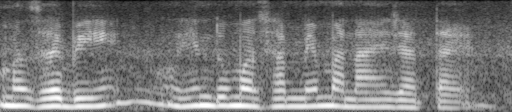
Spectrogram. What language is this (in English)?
Urdu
